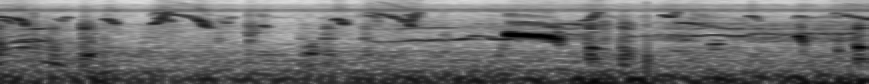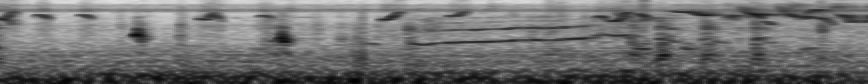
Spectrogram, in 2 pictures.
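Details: Two mother hens with nine chicks, Brahma and mini chickens, in a Colombian backyard; high peeps and long rising whistled notes from the chicks over low clucks and steady background hum.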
